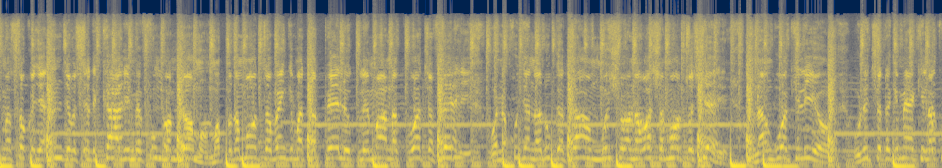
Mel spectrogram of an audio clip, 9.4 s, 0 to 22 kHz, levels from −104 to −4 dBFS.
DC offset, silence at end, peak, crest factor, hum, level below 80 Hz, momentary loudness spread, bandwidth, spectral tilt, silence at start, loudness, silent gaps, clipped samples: under 0.1%; 0 s; 0 dBFS; 8 dB; none; -18 dBFS; 2 LU; over 20 kHz; -2.5 dB/octave; 0 s; -8 LUFS; none; 1%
